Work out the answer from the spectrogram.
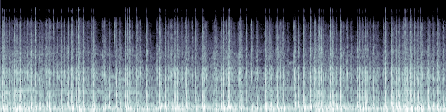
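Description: Aerial fireworks shells bursting in a rapid, unbroken barrage of overlapping booms and crackling.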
